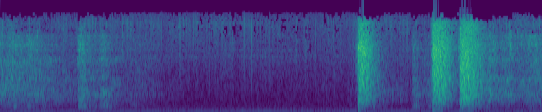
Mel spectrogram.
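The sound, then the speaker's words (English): Gunshots crack out in a Western range-war gunfight: three loud, sharp bangs close together near the end, after an earlier fainter pop, over a steady hiss. “One of those bullets came too close for comfort. Mother mia, now what to do? Bullets from all sides, and Senor Bucktooth”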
